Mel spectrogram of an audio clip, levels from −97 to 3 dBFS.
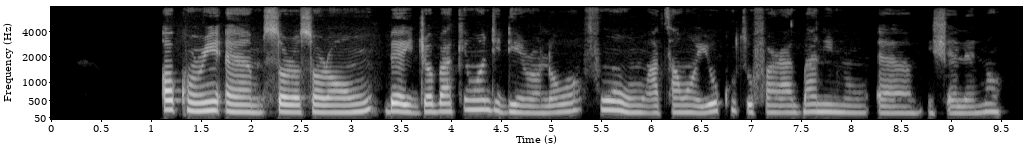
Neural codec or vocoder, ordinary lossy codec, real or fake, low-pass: none; none; real; none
